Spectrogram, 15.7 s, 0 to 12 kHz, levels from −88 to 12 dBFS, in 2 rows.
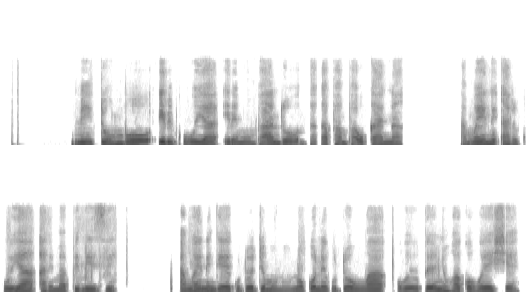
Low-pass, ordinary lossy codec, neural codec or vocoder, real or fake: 7.2 kHz; MP3, 64 kbps; none; real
